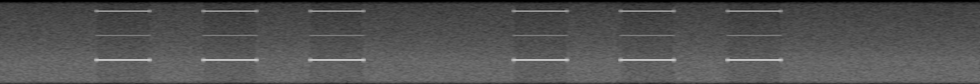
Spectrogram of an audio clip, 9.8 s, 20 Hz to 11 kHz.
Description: Alarm pattern, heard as an alarm's beeps, played twice, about 3200 Hz. Temporal three. Smoke or fire, evacuate.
